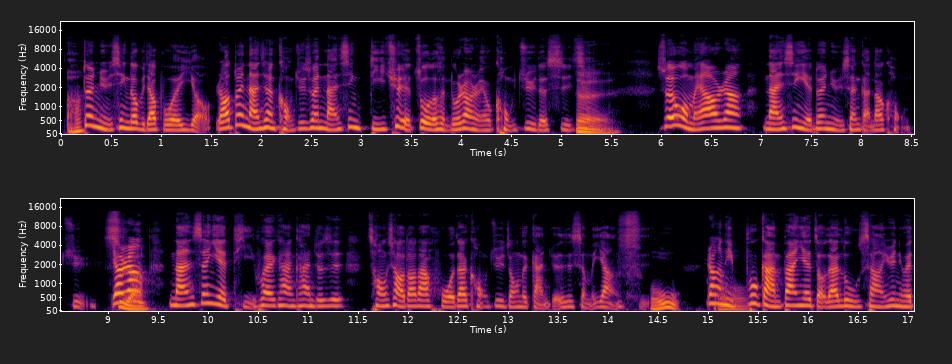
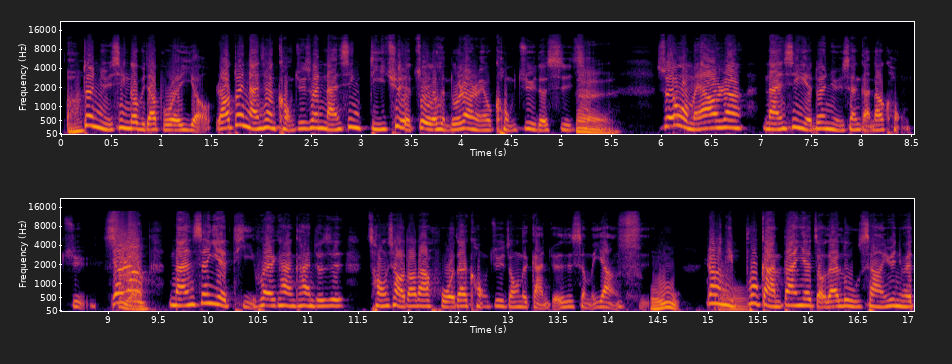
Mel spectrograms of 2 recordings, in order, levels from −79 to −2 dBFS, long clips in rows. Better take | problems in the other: first | distortion; heavy; 13% of the sound clipped

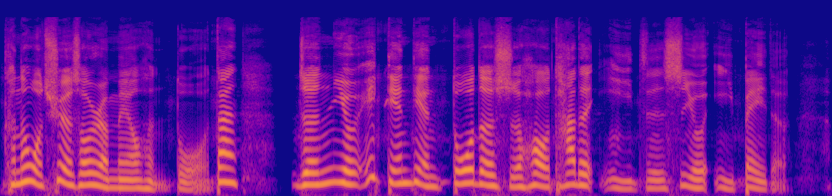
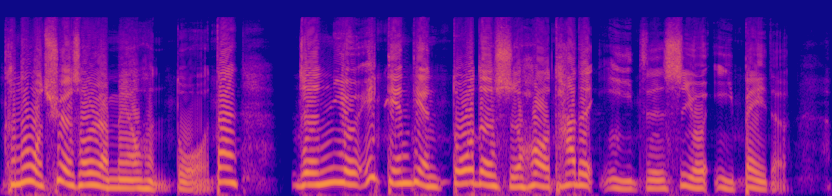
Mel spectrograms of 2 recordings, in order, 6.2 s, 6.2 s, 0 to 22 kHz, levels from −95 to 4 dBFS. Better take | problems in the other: first | distortion; heavy; 16% of the sound clipped

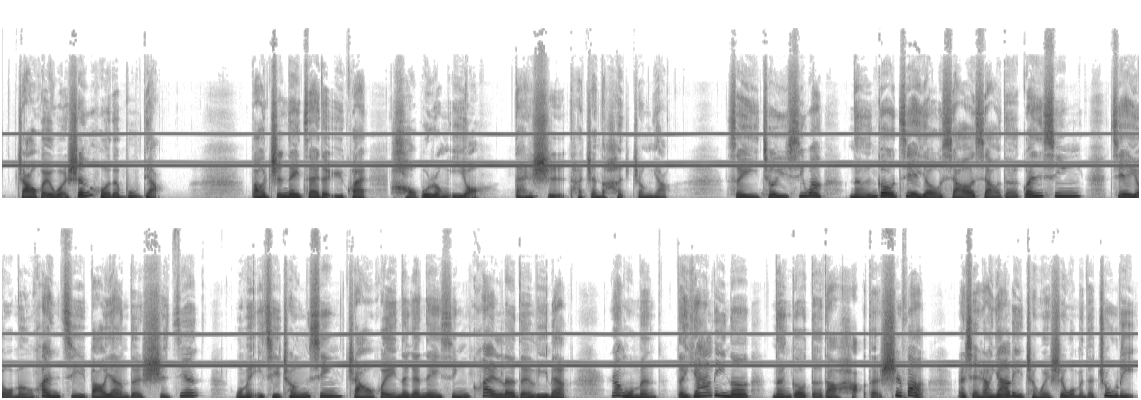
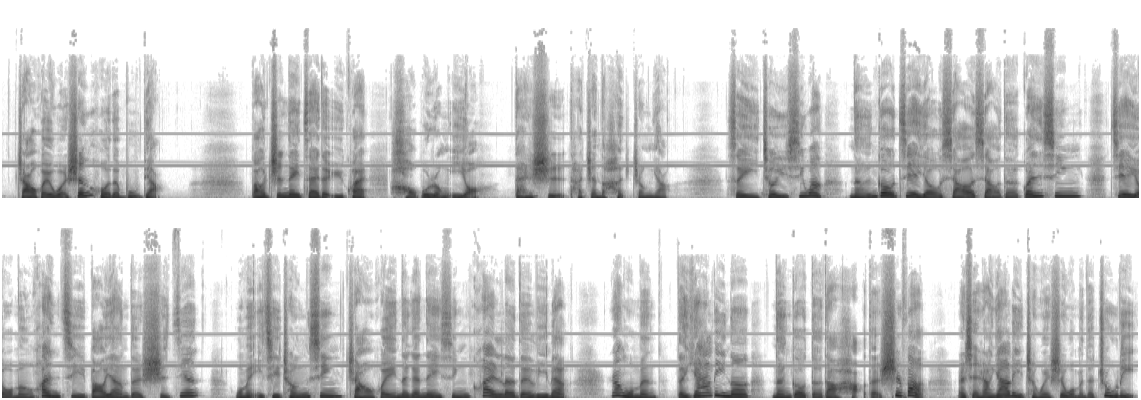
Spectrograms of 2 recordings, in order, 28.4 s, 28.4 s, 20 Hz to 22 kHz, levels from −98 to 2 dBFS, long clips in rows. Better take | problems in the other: second | high-pitched whine; loud; throughout; 3.5 kHz, 9 dB below the speech; faint in the second

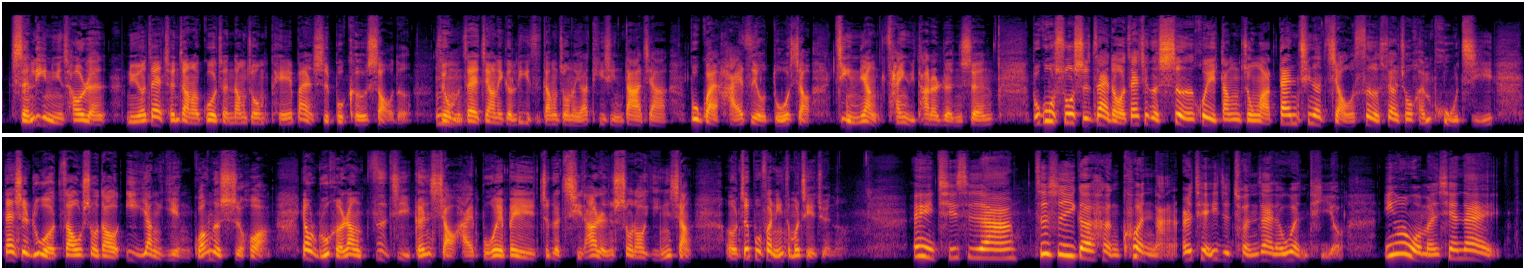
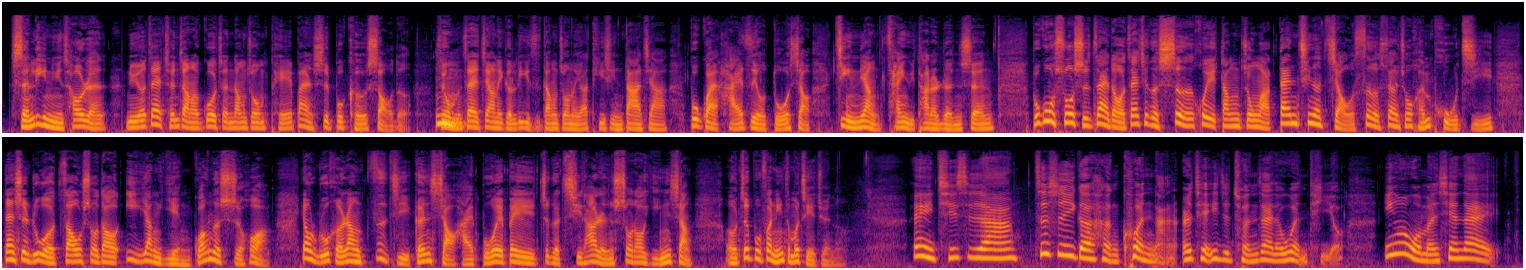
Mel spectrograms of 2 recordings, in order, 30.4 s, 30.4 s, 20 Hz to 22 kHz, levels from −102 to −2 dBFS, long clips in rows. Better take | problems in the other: second | thin; very; fading below 300 Hz

